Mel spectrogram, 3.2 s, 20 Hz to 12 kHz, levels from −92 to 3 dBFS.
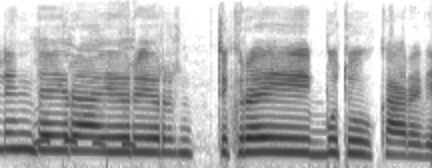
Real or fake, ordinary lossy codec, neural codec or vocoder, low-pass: real; Opus, 24 kbps; none; 10.8 kHz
